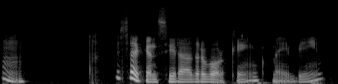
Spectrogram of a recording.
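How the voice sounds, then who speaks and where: A man's voice: mid-range voice, big pitch swings, unhurried, creaky, a little mellow, dry recording. A Czech-accented man streaming game development, thinking aloud and answering chat questions casually. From Czech Republic. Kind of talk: casual live-stream chat while working.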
